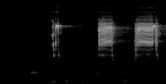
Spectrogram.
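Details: Black francolin (kala teetar) of the Sindhi type, a caged bird offered for sale, gives three harsh, grating bursts, a short one followed by two longer rasping notes, in otherwise quiet surroundings.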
